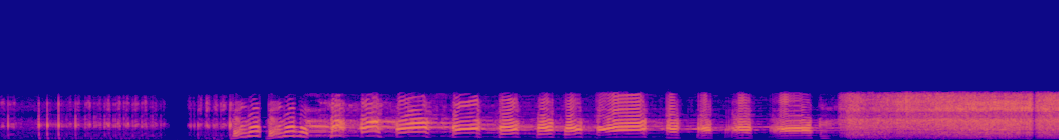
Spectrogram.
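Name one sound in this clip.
A cartoon cat chatters in a high, squeaky voice.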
